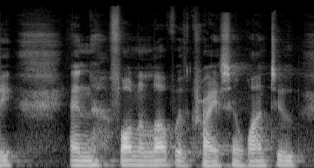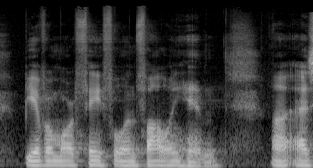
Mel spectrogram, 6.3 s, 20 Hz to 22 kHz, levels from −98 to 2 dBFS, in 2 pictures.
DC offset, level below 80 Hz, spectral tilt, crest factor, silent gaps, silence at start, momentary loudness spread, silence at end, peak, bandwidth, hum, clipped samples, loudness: under 0.1%; -54 dBFS; -6 dB/octave; 20 dB; none; 0 s; 15 LU; 0 s; -6 dBFS; 18 kHz; none; under 0.1%; -26 LUFS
